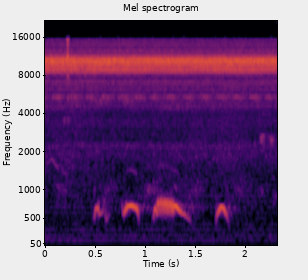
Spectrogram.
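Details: Spotted dove calling as a new decoy bird and a new trap are tried for catching doves; a soft short note and a brief coo, then a long slurred falling croo and one last short coo.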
